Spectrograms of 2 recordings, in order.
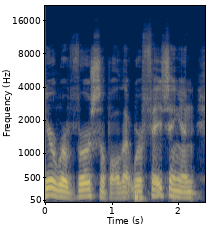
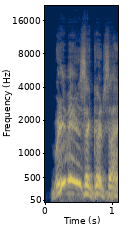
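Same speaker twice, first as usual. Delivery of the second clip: quick, much higher and louder disbelief; imitating a startled young listener; incredulous retort; 9 semitones higher, 7 dB louder, much faster than usual. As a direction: fire back like the puzzled youngster. Imagined listener objects, surprised.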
